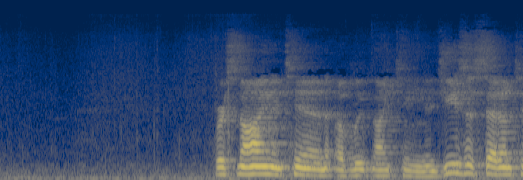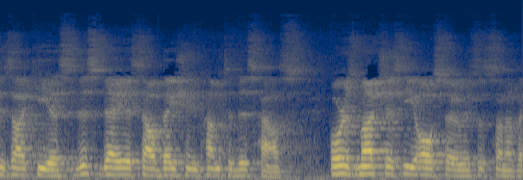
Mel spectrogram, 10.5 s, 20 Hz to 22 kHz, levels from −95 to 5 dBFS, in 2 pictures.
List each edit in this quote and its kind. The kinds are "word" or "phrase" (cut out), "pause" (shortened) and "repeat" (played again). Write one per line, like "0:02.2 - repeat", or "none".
none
